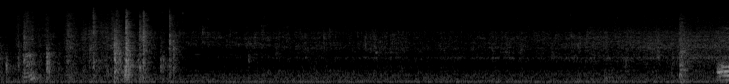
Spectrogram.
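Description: Flour going into melted butter in a pan, with a few clattering scrapes and taps at first, then a low, quiet sizzle that settles into a steady background hiss.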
